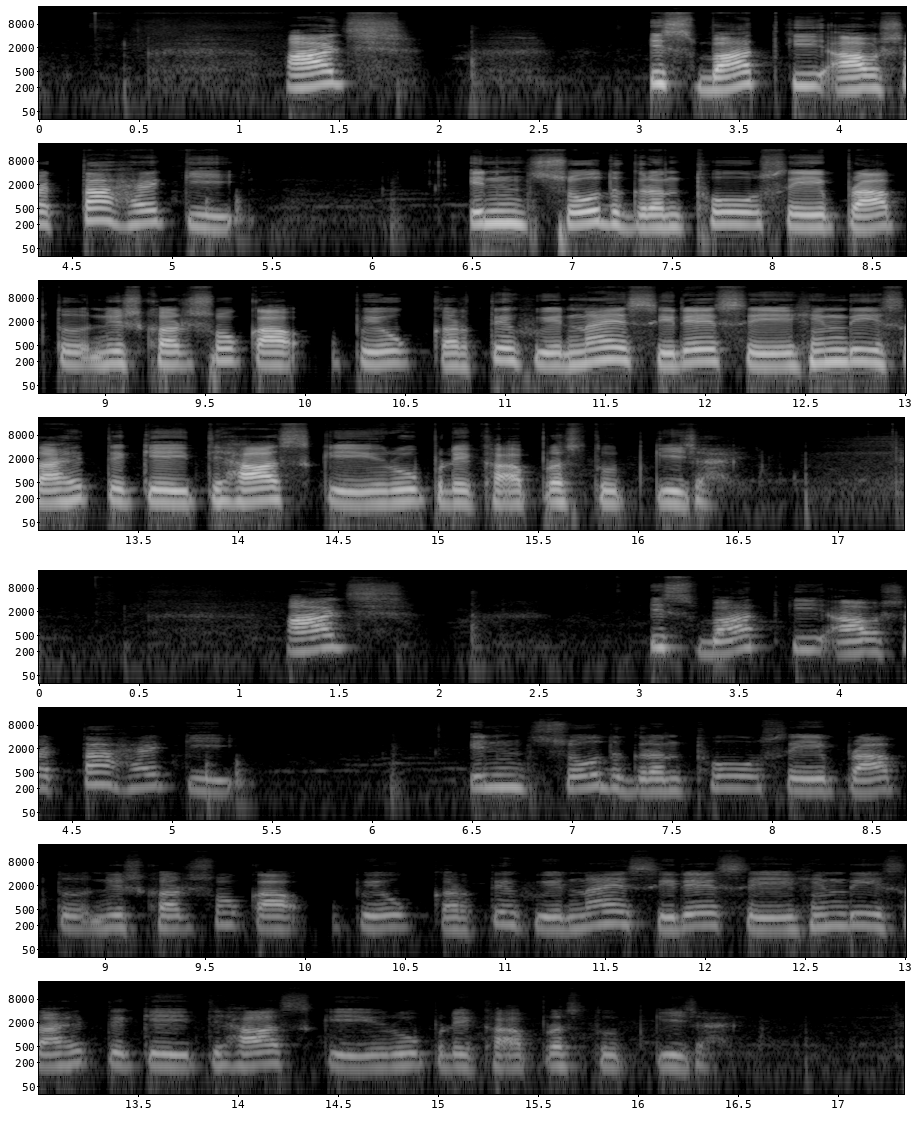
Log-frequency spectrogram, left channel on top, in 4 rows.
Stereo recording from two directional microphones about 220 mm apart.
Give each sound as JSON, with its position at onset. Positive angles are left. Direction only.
{"t": 1.2, "sound": "speech", "side_deg": 30}
{"t": 3.0, "sound": "speech", "side_deg": 45}
{"t": 6.3, "sound": "speech", "side_deg": 45}
{"t": 17.1, "sound": "a sound", "side_deg": 40}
